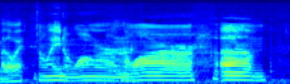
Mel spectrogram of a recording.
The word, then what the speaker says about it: Noire: Noire. Which is really weird because it's spelled, it's got an E. Yeah, I hate that. That bugs me. I'm like, why? Noire.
